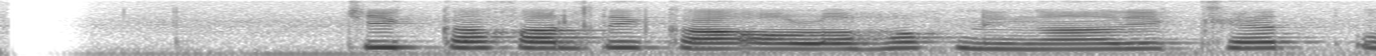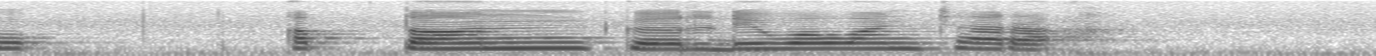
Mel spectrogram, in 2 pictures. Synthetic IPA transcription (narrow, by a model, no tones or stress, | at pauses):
t͡ʃikakart̪ikaɔlɔɦɔk̚niŋalikʰɛt̪̚u | ap̚t̪ɔnkɨrdiwawaɲt͡ʃaɾa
